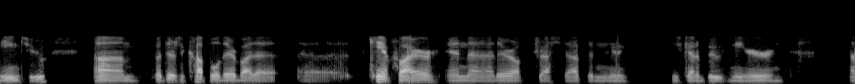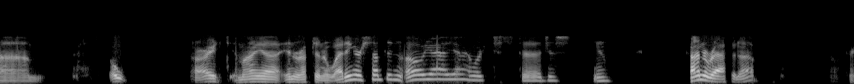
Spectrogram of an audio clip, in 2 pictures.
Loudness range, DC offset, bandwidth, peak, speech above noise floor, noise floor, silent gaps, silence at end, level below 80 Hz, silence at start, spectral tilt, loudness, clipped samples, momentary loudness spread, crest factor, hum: 6 LU; under 0.1%; 4 kHz; -4 dBFS; 62 dB; -87 dBFS; 1.44-1.50 s, 2.80-2.97 s, 5.27-5.32 s, 6.39-6.43 s, 9.23-9.27 s, 15.29-15.40 s, 16.17-16.25 s; 0 s; -64 dBFS; 0 s; -4.5 dB/octave; -25 LUFS; under 0.1%; 16 LU; 22 dB; none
